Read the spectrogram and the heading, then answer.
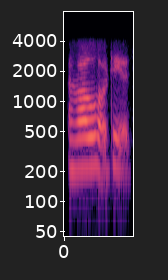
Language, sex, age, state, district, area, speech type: Odia, female, 60+, Odisha, Angul, rural, conversation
